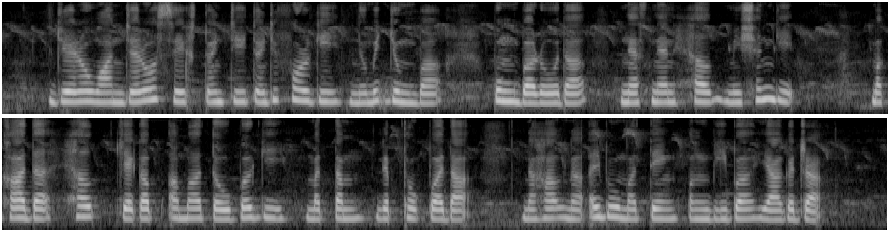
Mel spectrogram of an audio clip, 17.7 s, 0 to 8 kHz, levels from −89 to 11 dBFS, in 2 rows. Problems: background sounds at intervals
